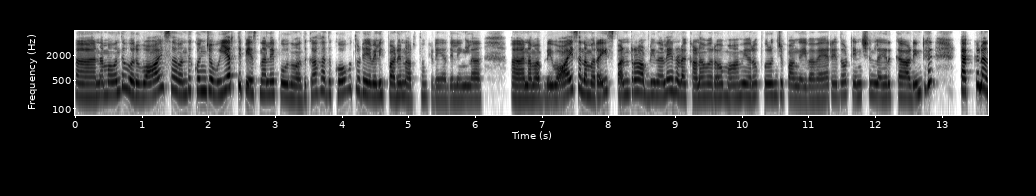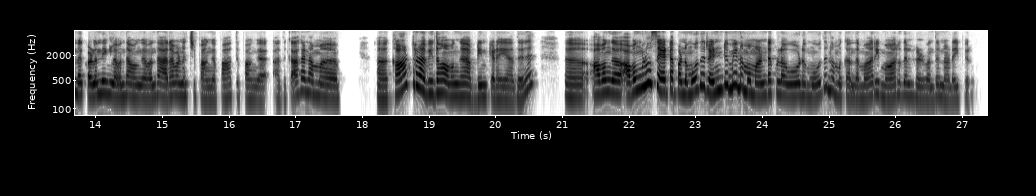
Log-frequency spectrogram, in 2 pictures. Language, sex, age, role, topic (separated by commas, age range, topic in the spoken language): Tamil, female, 35-39, guest, வீட்டில் தனிமையாக ஓய்வெடுக்க ஒரு தனி இடத்தை அமைக்க வேண்டிய முக்கியமான விஷயங்கள் என்ன?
